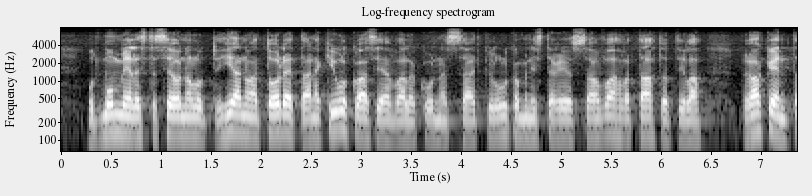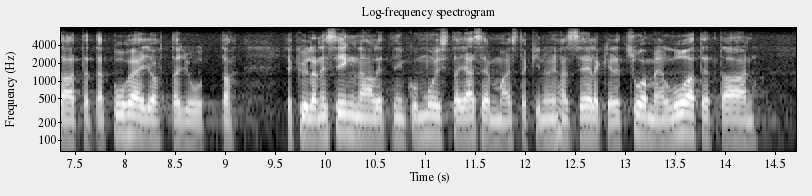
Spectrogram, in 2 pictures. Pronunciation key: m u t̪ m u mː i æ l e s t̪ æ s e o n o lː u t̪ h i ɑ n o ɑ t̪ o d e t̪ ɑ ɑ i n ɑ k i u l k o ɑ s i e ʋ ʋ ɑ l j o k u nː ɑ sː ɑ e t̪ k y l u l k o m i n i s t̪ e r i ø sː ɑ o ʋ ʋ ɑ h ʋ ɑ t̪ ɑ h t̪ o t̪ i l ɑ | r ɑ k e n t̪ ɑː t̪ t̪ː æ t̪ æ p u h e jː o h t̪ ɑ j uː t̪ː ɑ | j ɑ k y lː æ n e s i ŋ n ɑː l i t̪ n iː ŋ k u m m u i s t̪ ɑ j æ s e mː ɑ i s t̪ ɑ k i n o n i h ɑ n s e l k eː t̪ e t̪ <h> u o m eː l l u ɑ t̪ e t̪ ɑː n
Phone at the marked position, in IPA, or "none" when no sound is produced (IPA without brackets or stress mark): s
